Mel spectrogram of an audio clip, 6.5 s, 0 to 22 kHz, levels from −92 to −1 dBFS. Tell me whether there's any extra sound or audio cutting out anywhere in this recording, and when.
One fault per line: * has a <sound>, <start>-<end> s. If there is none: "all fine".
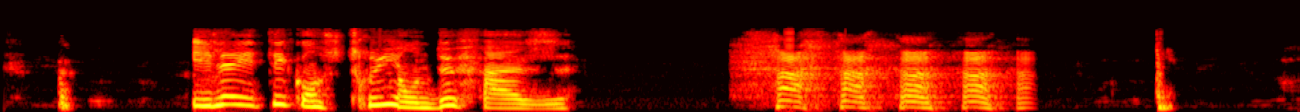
* has a laugh, 3.7-5.2 s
